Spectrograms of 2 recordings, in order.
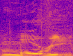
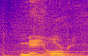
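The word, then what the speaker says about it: Māori: right i like that ps maori is pronounced mori not mayori so i've been saying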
